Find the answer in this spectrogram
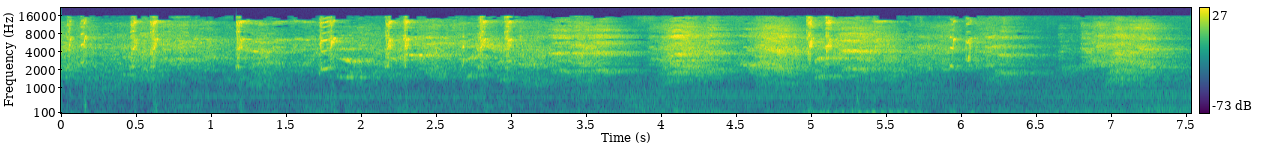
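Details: Many lovebirds chattering at once, high-pitched squeaky calls rising and falling in bursts, with short loud squawks scattered through the steady noisy chorus.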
